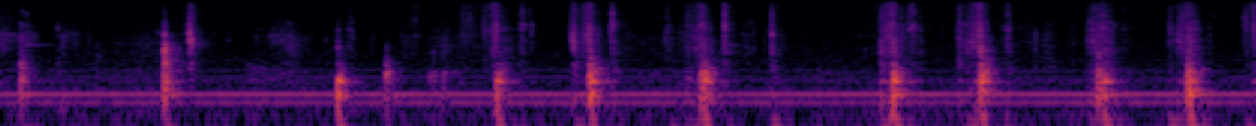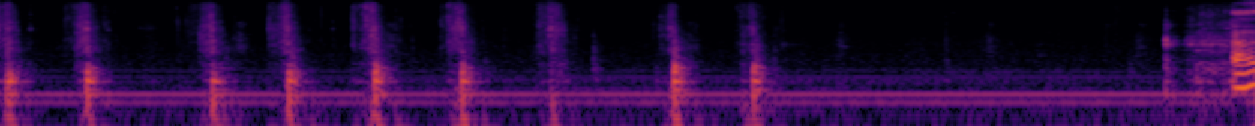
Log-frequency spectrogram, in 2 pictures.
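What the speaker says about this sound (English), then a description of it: "First, cut the stalk of spring onions in small rings." A knife chops spring onion stalks into small rings on a board: roughly twenty crisp, evenly spaced strikes at a steady rhythm, up close and alone over a faint low hum.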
